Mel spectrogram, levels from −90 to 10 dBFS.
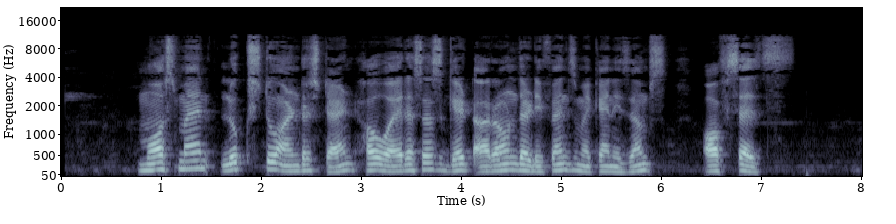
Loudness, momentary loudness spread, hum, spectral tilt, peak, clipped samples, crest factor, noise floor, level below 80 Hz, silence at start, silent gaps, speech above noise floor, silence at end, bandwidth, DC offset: -20 LUFS; 7 LU; none; -4.5 dB/octave; -4 dBFS; under 0.1%; 16 dB; -59 dBFS; -58 dBFS; 0.75 s; none; 39 dB; 0.75 s; 11.5 kHz; under 0.1%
